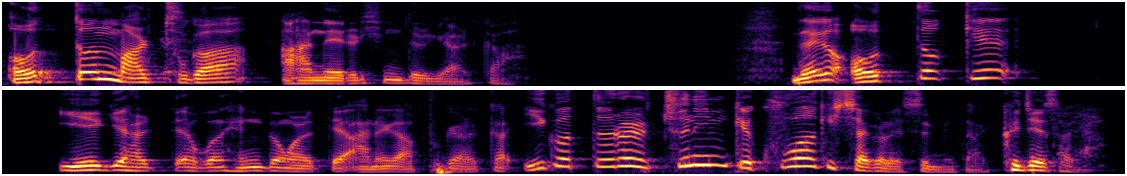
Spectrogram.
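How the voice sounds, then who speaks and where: A middle-aged male pastor preaching a sermon, moving between hushed, whispered passages and raised, emphatic exclamations. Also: mid-range voice, huge pitch swings, normal speed.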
